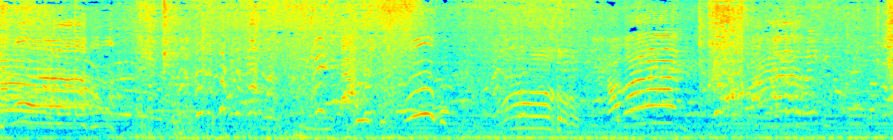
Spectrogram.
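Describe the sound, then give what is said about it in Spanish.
Waves carrying thousands of pieces of plastic slosh and wash in steadily at Manila, Philippines, where many shovels are at work, beneath a loud crowd of overlapping voices calling and chattering, with occasional splashes. No distinct scraping stands out. “Poco relax hay ahí y muchas palas removiendo, porque las olas que llegan a Manila, en Filipinas, no suenan como las que hemos escuchado al principio, suenan a golpetazo limpio, porque esas olas arriban y llegan con miles y miles de plásticos.”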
